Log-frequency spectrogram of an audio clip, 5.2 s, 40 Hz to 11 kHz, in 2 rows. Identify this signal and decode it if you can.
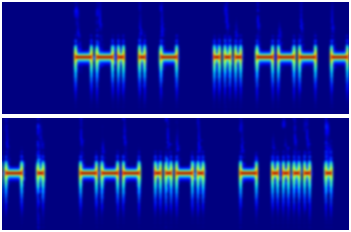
Morse code, heard as a keyed tone, about 30 wpm, 700 Hz. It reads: GET SOME OF THE
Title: Sentences from Top 1000 Words - Review Part 4 - 30wpm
